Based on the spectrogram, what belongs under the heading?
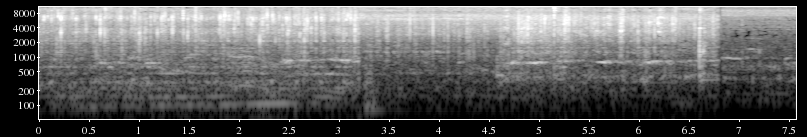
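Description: Goat brain and ginger-garlic paste sizzling and crackling in hot oil in a metal kadai. A metal spoon stirs and scrapes the pan near the end, and the sizzle drops away sharply about seven seconds in.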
